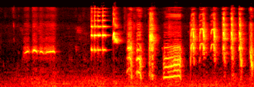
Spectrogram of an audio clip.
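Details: Black-winged starling song meant to lure and tutor birds, with varied imitable phrases: opening with steady whistled notes, then harsh squawks, a nasal rattle and a fast string of sharp scratchy calls.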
